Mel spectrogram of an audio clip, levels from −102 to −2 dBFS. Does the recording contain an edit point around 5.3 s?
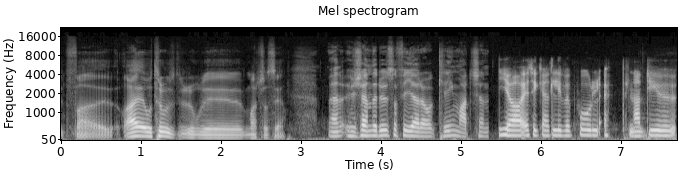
yes; 1 cut; at 5.3 s

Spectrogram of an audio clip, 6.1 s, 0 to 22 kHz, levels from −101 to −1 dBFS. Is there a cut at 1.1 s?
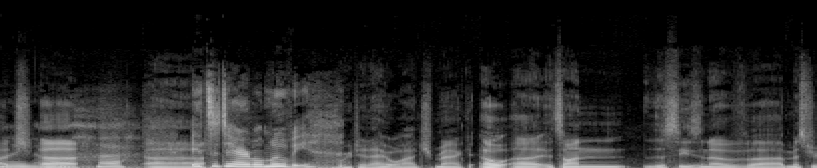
yes; 1 cut; at 1.1 s

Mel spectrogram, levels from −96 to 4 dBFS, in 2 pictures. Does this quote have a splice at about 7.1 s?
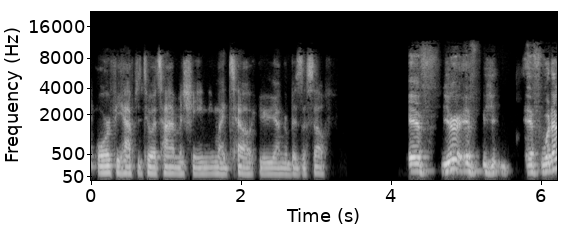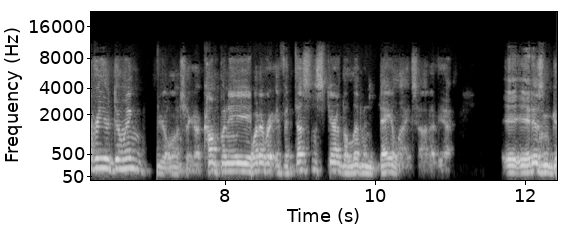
yes; 2 cuts; at 7.1 s, 8.4 s

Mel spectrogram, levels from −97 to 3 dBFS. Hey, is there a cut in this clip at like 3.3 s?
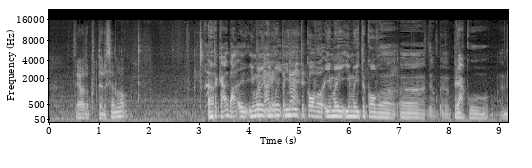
yes; 1 cut; at 3.3 s

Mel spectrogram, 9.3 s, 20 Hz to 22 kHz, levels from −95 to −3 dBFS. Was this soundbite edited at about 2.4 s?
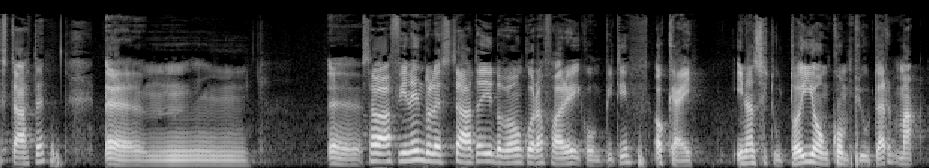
no; 2 cuts; at 3.6 s, 6.5 s

